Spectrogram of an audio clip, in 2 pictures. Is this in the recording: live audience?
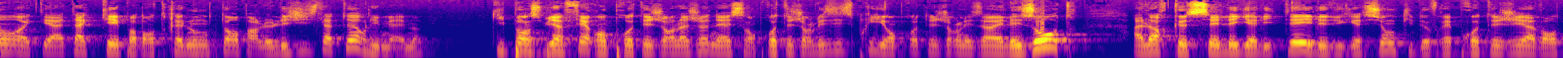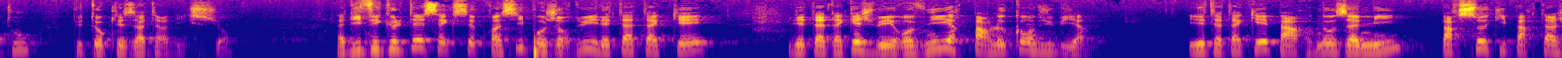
yes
